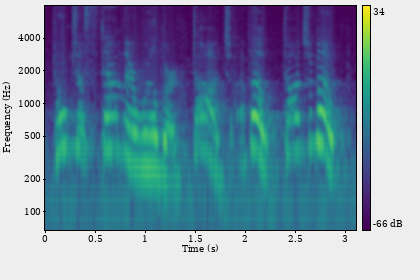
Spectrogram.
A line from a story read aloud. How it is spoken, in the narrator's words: cried the goose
